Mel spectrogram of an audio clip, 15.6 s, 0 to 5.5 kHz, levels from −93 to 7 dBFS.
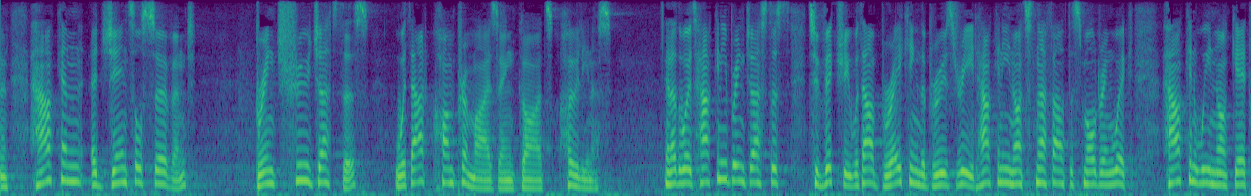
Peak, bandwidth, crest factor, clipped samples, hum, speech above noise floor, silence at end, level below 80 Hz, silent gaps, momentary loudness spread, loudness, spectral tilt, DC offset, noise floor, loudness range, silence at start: -2 dBFS; 5.4 kHz; 18 dB; under 0.1%; none; 27 dB; 0 s; -48 dBFS; none; 7 LU; -19 LUFS; -7.5 dB/octave; under 0.1%; -46 dBFS; 2 LU; 0 s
